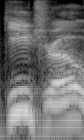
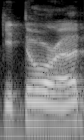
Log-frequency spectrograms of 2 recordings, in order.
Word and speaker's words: Ghidorah: adds mothra rodin and guidro or ghidorah depending on how you want to pronounce it and when they first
